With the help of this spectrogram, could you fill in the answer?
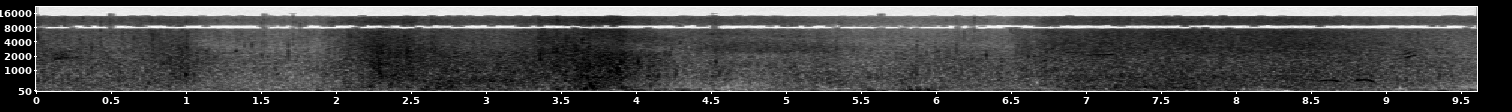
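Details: Outdoor wind buffeting the microphone with surf-like rushing noise that swells and fades, and faint voices in the background; no animal calls.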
